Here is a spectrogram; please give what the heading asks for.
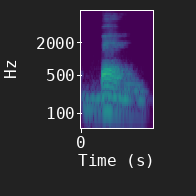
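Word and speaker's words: בן: B com E, B. Com N no final, Ben.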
